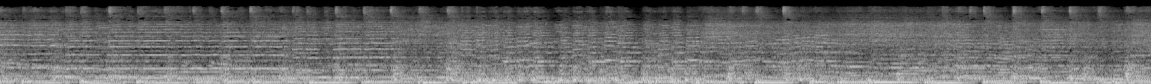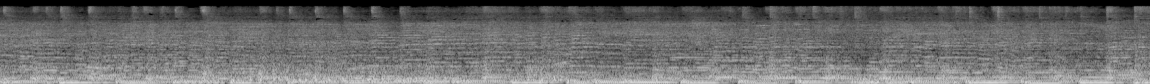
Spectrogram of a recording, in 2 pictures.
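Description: Live polka band playing an instrumental passage: trumpet, saxophone and two concertinas carry the tune over electric bass and drum kit. The bass alternates notes on a steady two-beat pulse.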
